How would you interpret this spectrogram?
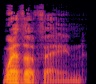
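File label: "weathervane", British English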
